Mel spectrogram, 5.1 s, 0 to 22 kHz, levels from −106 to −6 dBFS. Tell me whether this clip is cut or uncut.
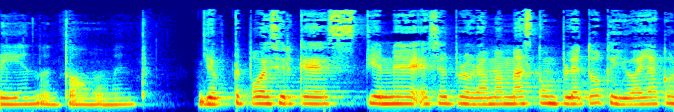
uncut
